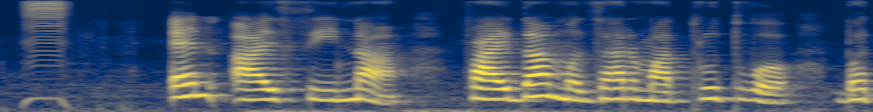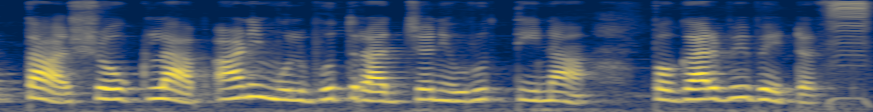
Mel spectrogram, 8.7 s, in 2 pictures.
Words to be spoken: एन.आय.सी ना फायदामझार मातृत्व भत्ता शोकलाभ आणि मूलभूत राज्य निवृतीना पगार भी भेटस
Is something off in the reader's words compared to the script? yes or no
no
